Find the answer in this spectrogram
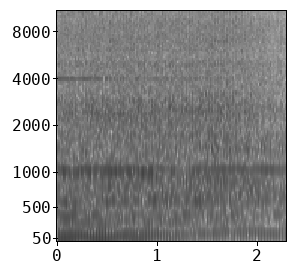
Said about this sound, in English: You see how critical the transportation is. Here's one of the trucks pulling out.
